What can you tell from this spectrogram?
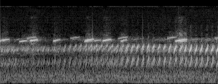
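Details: A gray treefrog, often calling from treetops in late spring or summer, gives a fast, musical pulsed trill often mistaken for a bird.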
